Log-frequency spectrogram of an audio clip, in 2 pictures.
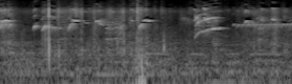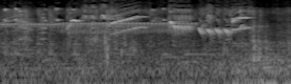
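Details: Canary tutor song, error-free, for training chicks: mixed chirps and swoops with a thin sustained trill in the middle and a brief buzzy roll, over some background rustle.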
